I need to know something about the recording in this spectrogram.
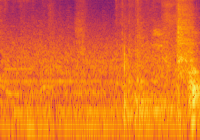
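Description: Background music and hall noise, with two sharp smacks, one a little past a second in and a louder one near the end, typical of boxing gloves landing during sparring.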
